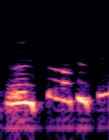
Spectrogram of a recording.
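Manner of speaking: high wailing imitation of a crying woman; mock crying. Imitating the crying woman handing over the phone, mock wail. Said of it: "when she up there crying".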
